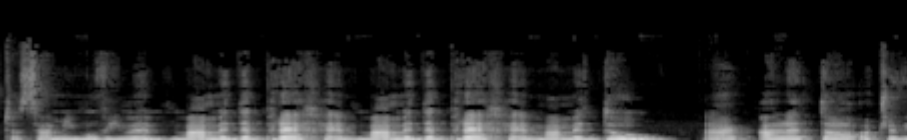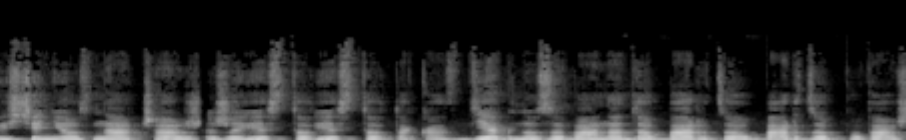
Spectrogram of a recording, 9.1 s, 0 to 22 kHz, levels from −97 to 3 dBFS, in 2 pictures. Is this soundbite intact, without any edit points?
no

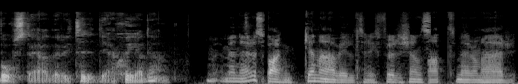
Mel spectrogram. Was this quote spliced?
yes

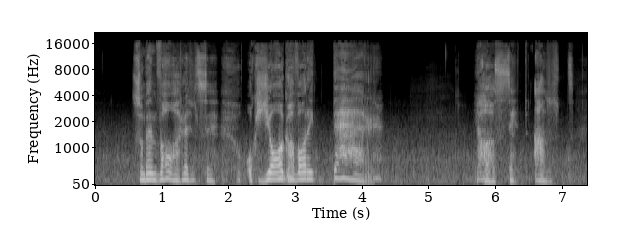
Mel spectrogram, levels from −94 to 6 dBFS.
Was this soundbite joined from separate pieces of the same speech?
no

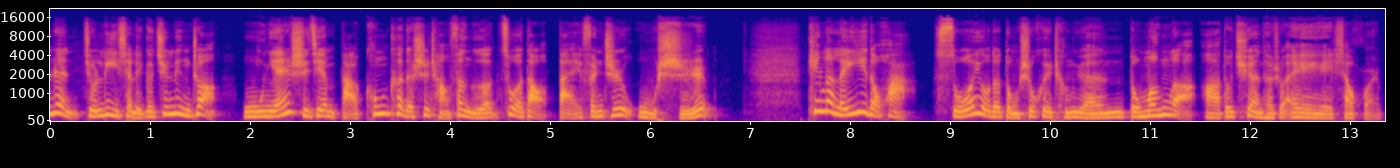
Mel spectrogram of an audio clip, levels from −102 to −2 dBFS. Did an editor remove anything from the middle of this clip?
no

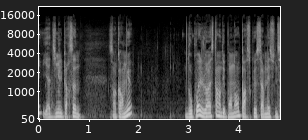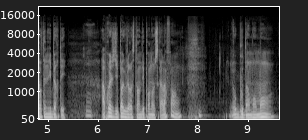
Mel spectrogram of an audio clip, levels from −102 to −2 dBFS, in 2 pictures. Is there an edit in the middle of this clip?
no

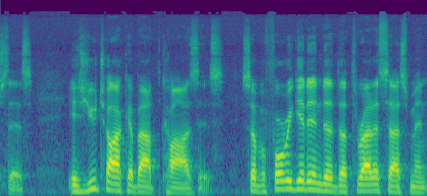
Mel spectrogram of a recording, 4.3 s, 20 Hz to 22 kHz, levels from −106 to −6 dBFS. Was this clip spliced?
yes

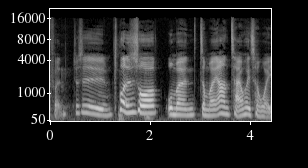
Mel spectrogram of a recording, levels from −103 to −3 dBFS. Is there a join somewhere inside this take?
yes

